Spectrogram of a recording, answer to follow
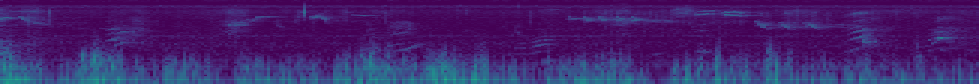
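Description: Irregular low rumble of handling and wind noise on a camera microphone as the handheld stabiliser rig is shaken. Birds chirp and children's voices come through over it.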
